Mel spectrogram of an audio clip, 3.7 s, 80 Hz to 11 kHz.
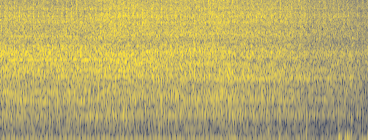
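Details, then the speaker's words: Wright Stander ZK mower after wheel motor, pump, hose and filter replacement, reservoir being filled with 15W-50 Mobil 1 and air purged; engine running with steady even drone and smooth hydraulic hiss, no knocks or whine, needing more fluid. Normal running. "Alright, so I got the motor running and looks like it's going to need quite a bit more fluid."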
